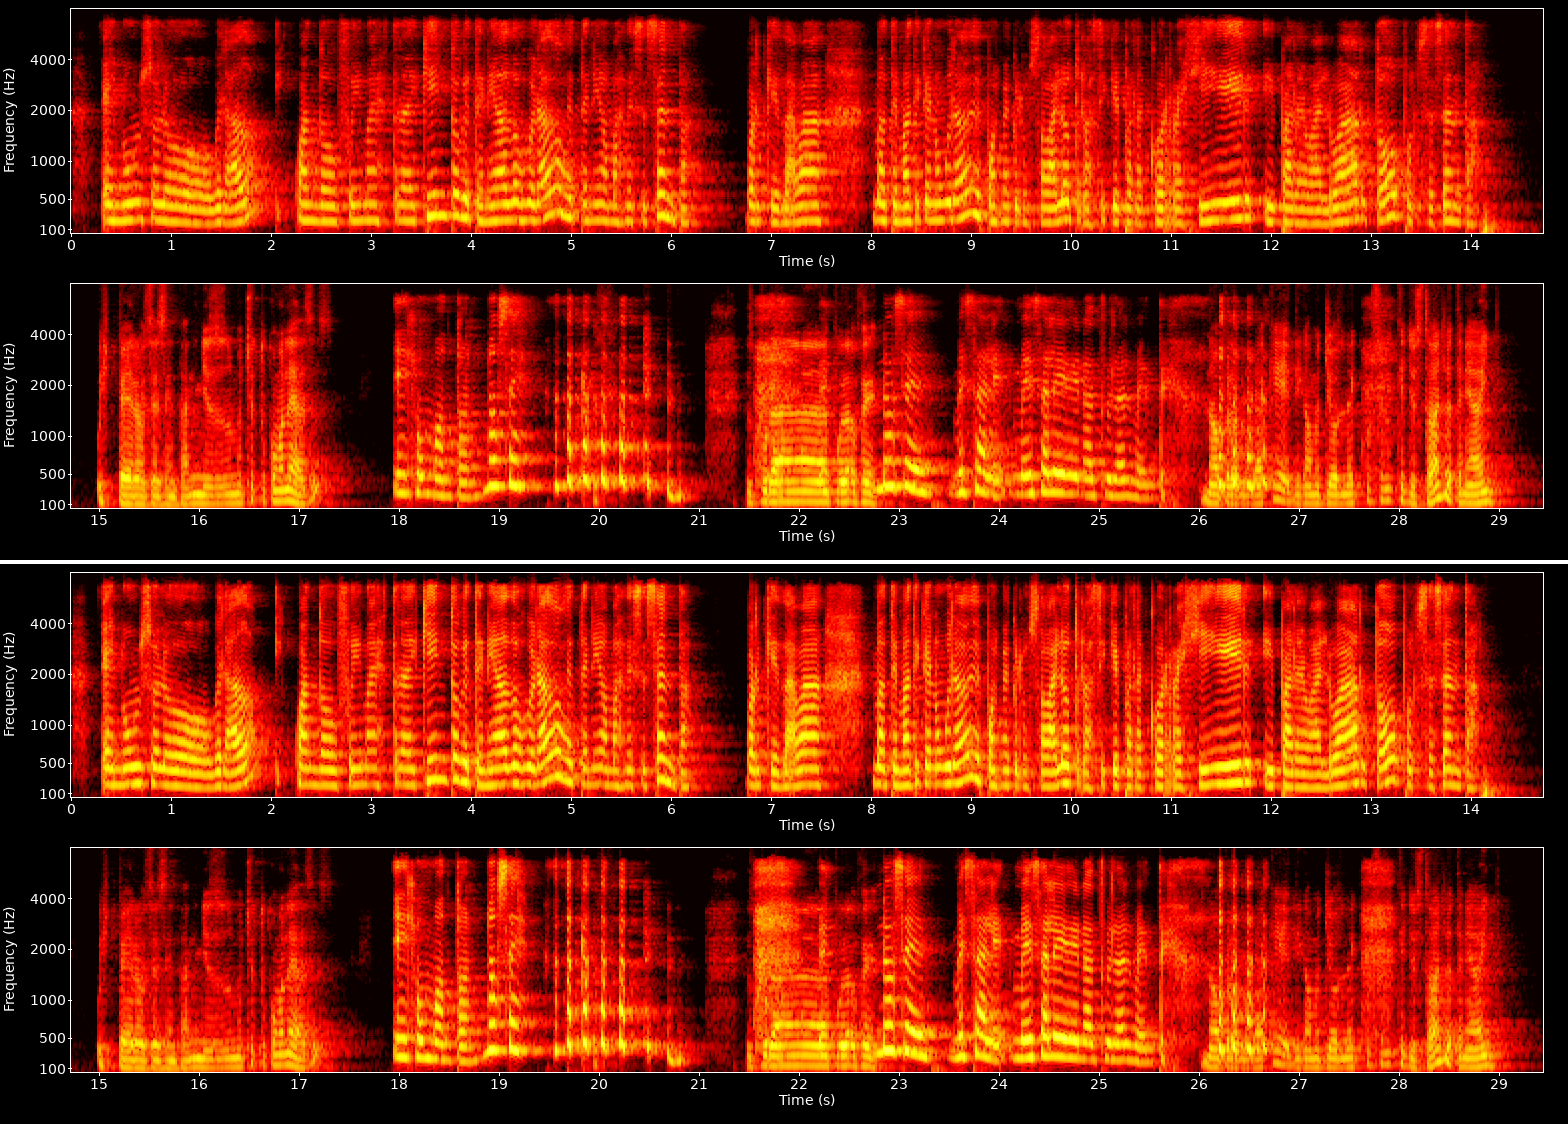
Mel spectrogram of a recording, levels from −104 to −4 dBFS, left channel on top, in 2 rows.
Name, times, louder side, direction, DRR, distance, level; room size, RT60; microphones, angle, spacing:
voice 1, 0.0-1.8 2.3-6.2 6.8-14.1 17.9-19.3 19.8-19.9 21.5-21.9 22.2-22.3 22.7-26.0 27.6-27.9, right 4 dB, 85° right, 12 dB, 0.8 m, -29 dB
voice 2, 15.0-17.2 20.7-20.9 21.1-22.8 26.0-29.0, left 2 dB, 35° left, 11 dB, 0.6 m, -32 dB
14.5 x 14.0 x 3.7 m, 0.84 s
head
